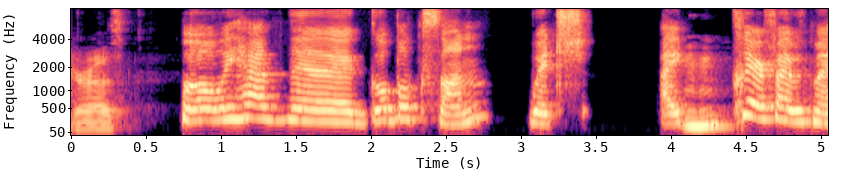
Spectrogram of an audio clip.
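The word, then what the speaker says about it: 거북선: bonuses in humankind rose well we have the goboxon which i clarified with my husband on how to pronounce that before the street before our podcast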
